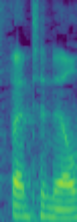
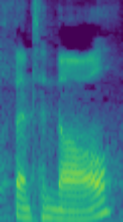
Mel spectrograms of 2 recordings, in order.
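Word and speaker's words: fentanyl: Please don't pronounce fentinil fentinol. I watch the news and I see experts all the time call it fentinol, but it's fentinil.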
